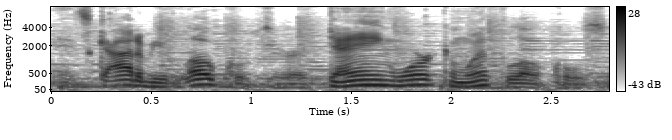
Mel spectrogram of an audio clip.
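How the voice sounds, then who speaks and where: Actor as a commanding sheriff over music. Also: male voice, mid-range voice, lively intonation, a little fast, a little mellow, lightly acted. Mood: grave, speculating. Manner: authoritative, urgent, folksy. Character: commanding county sheriff leading a posse in mining country. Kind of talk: radio drama acting.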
